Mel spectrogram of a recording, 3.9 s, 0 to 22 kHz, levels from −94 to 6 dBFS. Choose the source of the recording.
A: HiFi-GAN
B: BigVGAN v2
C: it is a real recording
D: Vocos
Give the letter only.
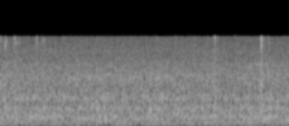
C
